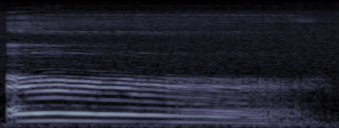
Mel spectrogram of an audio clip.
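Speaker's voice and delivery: "Er" held as a growl; growled er sound. Shown as a demonstration. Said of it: "Let's try it one more time".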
